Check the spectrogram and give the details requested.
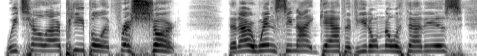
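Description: A hoarse woman pastor preaching a revival sermon in a church, repeating lines for emphasis and building to shouts. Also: sits high, little pitch movement, normal speed, dry recording. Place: church sanctuary before a live congregation.

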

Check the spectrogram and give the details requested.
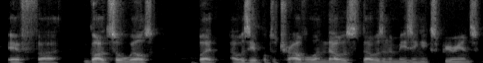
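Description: Earnest young Canadian man. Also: on the low side. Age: 20s. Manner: earnest, measured, self-correcting. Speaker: interviewee. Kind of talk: reflective personal testimony.

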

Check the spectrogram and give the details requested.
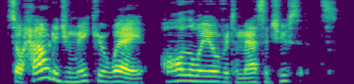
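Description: A man hosting a podcast, reading a scripted introduction and asking interview questions in a measured, read-aloud way. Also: sits high. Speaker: podcast host. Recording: music playing behind the voice. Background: guitar music.

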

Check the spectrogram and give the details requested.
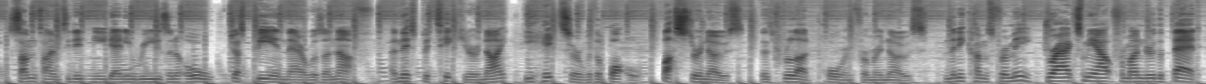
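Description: A man's voice: medium pitch, normal speed, few pauses, music in the background, natural voice. Actor as a haunted young homeless man. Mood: bitter, haunted. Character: wounded young homeless man recounting a brutal childhood. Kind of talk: audio drama monologue.

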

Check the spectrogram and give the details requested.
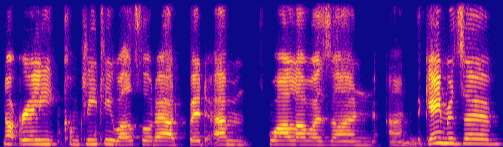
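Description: Creaky South African young woman. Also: mid-range voice, fairly even intonation, moderate pace. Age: young adult. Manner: chatty, laughs often, many fillers. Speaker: bat researcher guest. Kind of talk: casual interview chat.

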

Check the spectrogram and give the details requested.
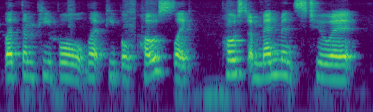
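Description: A woman's voice: mid-range voice, steady tone, normal speed, dark tone. A woman with a Massachusetts accent co-hosting a casual podcast, talking earnestly with many restarts. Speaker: podcast co-host. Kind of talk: casual group banter.

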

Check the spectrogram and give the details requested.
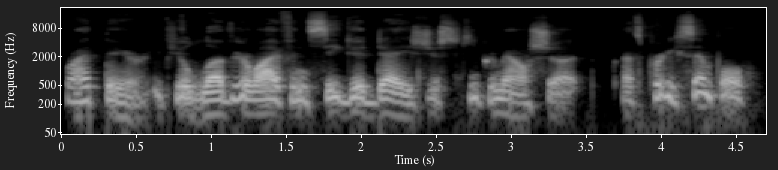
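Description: A Southern American woman hosts an informal Bible teaching show. Her voice is fairly high but very gravelly and husky. She talks in a folksy, homespun way. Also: sing-song, normal speed, darkish tone. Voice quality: rough, hoarse. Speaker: radio Bible teacher and host.

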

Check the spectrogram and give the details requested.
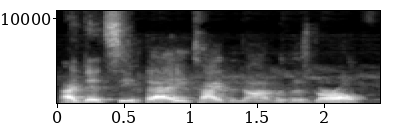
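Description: A man co-hosting a casual wrestling podcast, hoarse from losing his voice, laid-back and swearing casually. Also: on the high side, normal speed, roomy sound, over music. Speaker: podcast co-host. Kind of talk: casual wrestling news chat.

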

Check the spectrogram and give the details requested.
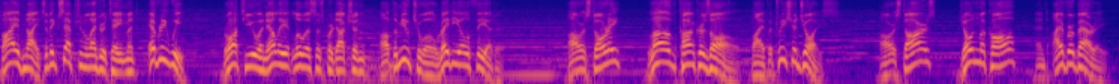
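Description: Animated, higher-voiced man announcing radio theater. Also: normal speed, faint music behind.

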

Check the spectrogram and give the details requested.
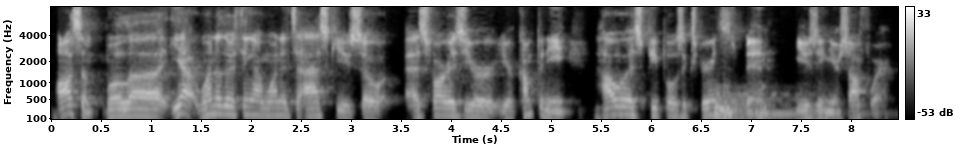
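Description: A man's voice: medium pitch, moderate pace, few pauses. A man hosting a podcast interview, chatting in a friendly, easygoing way and often calling his guest "man". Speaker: podcast host. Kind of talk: casual interview.

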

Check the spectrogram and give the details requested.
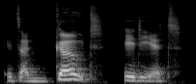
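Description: Woman putting on a bellowing, gruff old barman. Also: on the low side, unhurried. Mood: bellowing, angry. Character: gruff, defiant old male pub barman, quick-tempered.

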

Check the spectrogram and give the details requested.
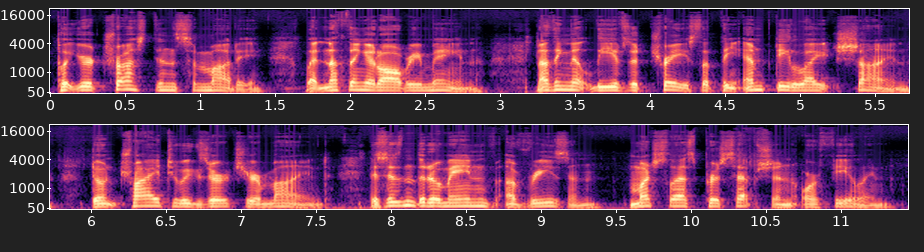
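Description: Higher-voiced man giving an informal dharma talk. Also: animated, moderate pace, creaky, a bit bright. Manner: self-deprecating, rambling. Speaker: Zen teacher.

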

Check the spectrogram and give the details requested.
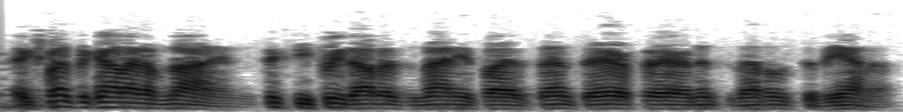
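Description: An American man playing a terse, world-weary insurance investigator in a 1950s radio detective drama, speaking in a clipped, deadpan way. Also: medium pitch, fast, over loud music, natural voice. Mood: dry, businesslike. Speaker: lead radio actor and narrator. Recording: muffled, narrow-band vintage 1950s radio.

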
